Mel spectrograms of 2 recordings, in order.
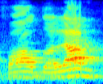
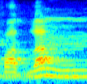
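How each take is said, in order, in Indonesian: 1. Bunyi dh diberi pantulan yang bergema. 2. Bunyi dh ditahan dengan halus, tanpa memantul. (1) "itu qala-qala" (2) "baca nak betul-betul ya"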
